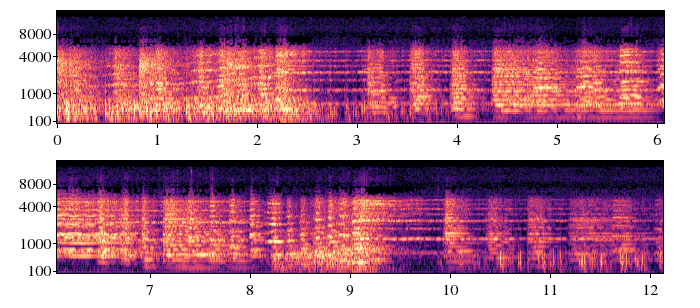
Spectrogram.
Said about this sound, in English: Thundering in the night, the powerful horses carried the Lone Ranger, Jeff, and Tonto to a well-concealed camp in an arroyo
